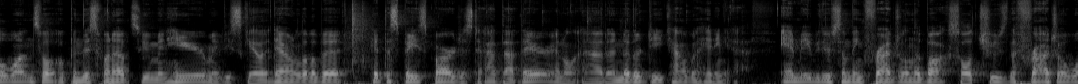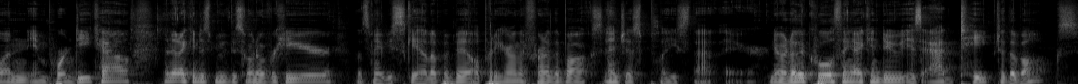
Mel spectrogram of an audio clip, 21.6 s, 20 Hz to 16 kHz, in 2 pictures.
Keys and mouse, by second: 0.0-3.6 middle drag, 5.9-7.7 middle drag, 10.7-21.5 middle drag, 12.1 KP_1.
